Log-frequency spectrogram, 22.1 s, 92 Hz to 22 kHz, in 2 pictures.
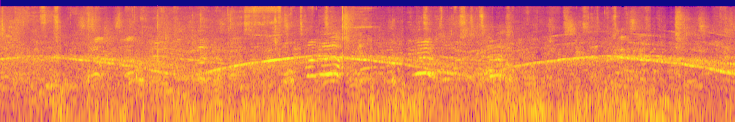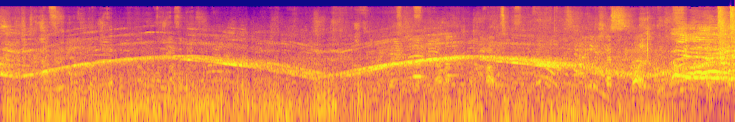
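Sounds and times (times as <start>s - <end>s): emergency siren wailing: 0.0s - 22.0s.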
